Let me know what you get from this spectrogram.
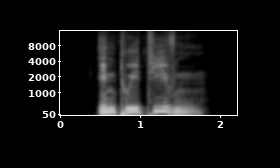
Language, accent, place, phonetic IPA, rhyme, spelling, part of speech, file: German, Germany, Berlin, [ˌɪntuiˈtiːvn̩], -iːvn̩, intuitiven, adjective, De-intuitiven.ogg
- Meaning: inflection of intuitiv: 1. strong genitive masculine/neuter singular 2. weak/mixed genitive/dative all-gender singular 3. strong/weak/mixed accusative masculine singular 4. strong dative plural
